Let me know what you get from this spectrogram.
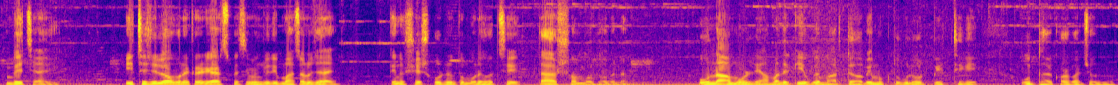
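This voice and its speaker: A man acting a shrewd, commanding older detective in an audio drama, authoritative and measured. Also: lowish voice, dark tone, a little hiss or hum, natural voice. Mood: thoughtful.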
